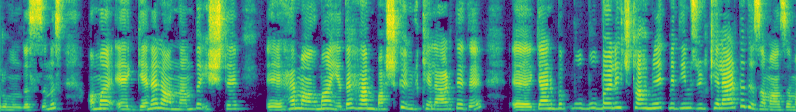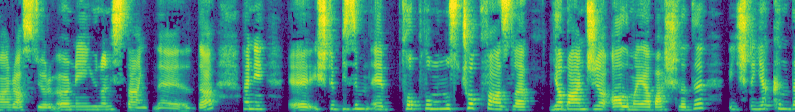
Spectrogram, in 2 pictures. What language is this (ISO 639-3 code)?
tur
